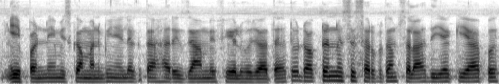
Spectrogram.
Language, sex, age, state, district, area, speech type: Hindi, male, 18-30, Uttar Pradesh, Pratapgarh, urban, spontaneous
